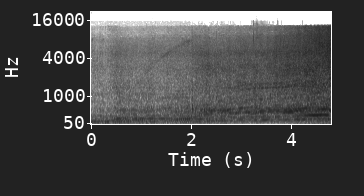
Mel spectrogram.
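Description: Two drag cars launching down the strip at Willowbank Raceway, an Oldsmobile Cutlass and a Chevrolet Monza, build from a rumble to a loud rising, screaming roar as they accelerate, with no voices over the engines.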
